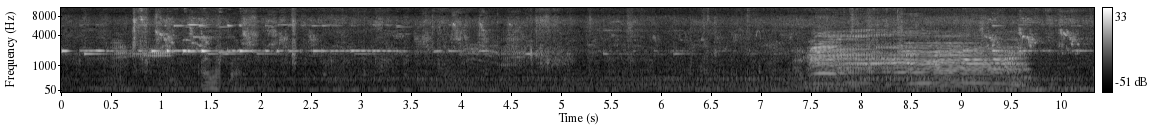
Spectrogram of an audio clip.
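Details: Nili-Ravi buffalo on a Pakistani dairy farm, August 2023: a short low grunt near the start, then a long, drawn-out harmonic moo lasting about two seconds near the end, over a steady hum and a thin tonal whine.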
